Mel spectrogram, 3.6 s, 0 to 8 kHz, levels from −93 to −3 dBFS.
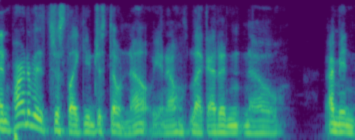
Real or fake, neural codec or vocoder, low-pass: real; none; 7.2 kHz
